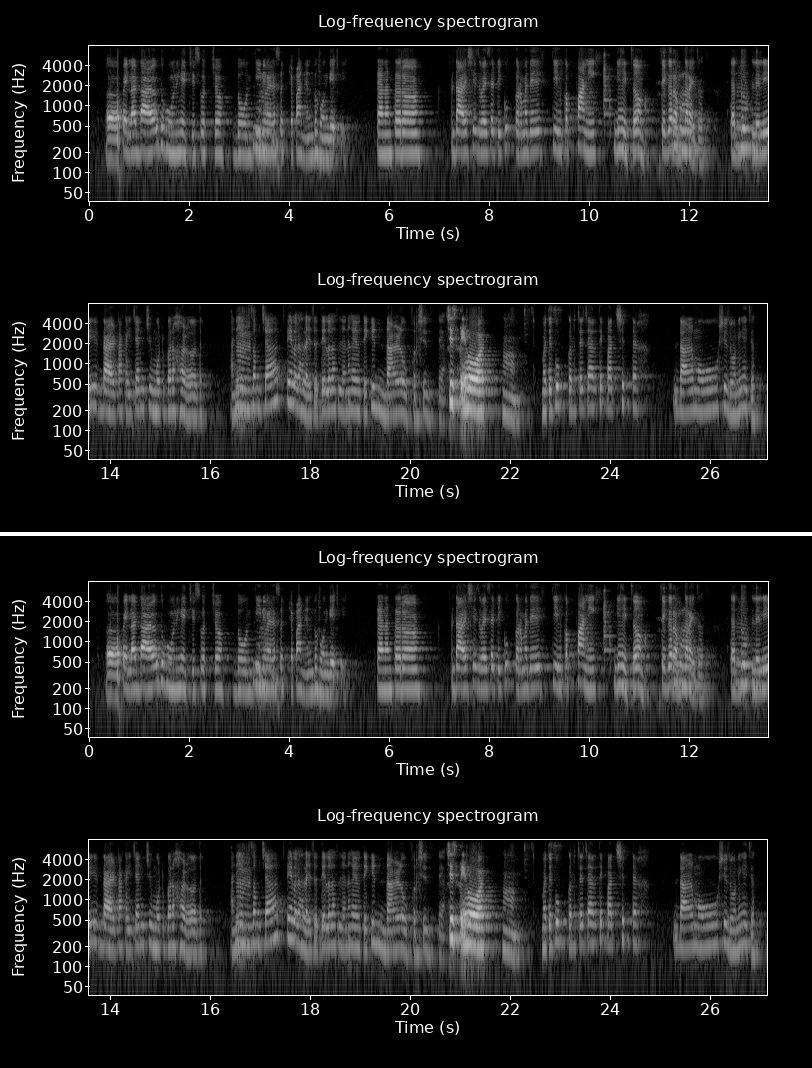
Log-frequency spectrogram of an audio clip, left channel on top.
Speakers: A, on the left; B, on the left.
A: अ पहिला डाळ धुवून घ्यायची स्वच्छ दोन
B: हम्म
A: तीन वेळा स्वच्छ पाण्यानं धुवून घ्यायची, त्यानंतर अ डाळ शिजवायसाठी कुकर मध्ये, तीन कप पाणी घ्यायचं, ते
B: हम्म
A: गरम करायचं, त्यात
B: हम्म
A: दूध ते डाळ टाकायची आणि चिमूटभर हळद, आणि
B: हम्म
A: एक चम चा तेल घालायचं, तेल घातल्याने काय होतंय की डाळ लवकर कर शिजत्या,
B: शिजते हो
A: हं, मग ते कुकरच्या चार ते पाच शिट्ट्या डाळ मऊ शिजवून घ्यायचं,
